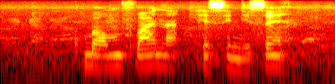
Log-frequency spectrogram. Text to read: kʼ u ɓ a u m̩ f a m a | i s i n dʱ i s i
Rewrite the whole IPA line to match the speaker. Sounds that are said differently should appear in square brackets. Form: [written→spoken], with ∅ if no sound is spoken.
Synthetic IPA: kʼ u ɓ a u m̩ f a [m→n] a | [i→e] s i n dʱ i s [i→ɛ]

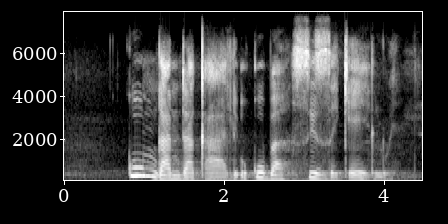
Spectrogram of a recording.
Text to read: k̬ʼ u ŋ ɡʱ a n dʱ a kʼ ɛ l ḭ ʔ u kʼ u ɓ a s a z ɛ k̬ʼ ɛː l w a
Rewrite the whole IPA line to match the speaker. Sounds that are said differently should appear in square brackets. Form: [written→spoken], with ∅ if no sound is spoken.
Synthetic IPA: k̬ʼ u ŋ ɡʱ a n dʱ a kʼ [ɛ→a] l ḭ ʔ u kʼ u ɓ a s [a→i] z ɛ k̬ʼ ɛː l w [a→ɛ]

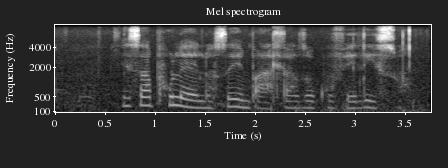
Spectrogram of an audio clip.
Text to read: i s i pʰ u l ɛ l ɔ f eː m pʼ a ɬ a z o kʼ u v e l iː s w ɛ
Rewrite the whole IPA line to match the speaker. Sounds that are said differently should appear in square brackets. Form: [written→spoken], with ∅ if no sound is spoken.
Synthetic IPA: i s [i→a] pʰ u l ɛ l ɔ [f→s] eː m pʼ a ɬ a z o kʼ u v e l iː s w [ɛ→a]

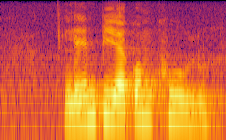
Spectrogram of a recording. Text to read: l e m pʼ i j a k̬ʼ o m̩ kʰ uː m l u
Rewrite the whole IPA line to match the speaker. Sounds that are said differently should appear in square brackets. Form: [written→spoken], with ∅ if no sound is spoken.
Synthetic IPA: l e m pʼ i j a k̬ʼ o m̩ kʰ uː [m→∅] l u

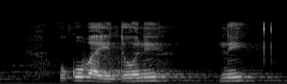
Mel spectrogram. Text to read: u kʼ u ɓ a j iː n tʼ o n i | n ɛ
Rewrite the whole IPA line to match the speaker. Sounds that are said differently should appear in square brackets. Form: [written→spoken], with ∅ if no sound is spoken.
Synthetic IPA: u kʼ u ɓ a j [iː→i] n tʼ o n i | n [ɛ→i]

